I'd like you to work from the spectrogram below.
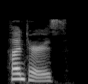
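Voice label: "hunters", English, British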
